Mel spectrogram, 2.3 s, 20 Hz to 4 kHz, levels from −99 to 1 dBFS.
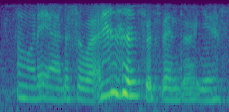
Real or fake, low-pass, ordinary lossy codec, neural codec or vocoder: fake; 3.6 kHz; none; codec, 16 kHz, 8 kbps, FunCodec, trained on Chinese and English, 25 frames a second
